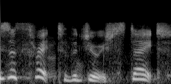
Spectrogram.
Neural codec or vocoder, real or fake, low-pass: none; real; 7.2 kHz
